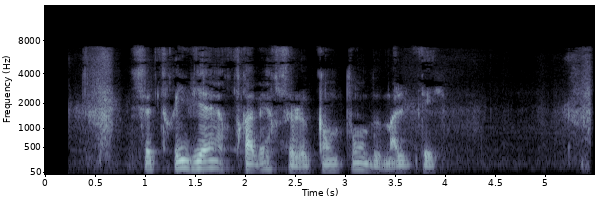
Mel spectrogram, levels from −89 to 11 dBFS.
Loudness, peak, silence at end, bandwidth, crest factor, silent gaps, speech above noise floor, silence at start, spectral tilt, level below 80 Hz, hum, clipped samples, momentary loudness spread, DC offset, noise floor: -25 LUFS; -2 dBFS; 0.05 s; 7.4 kHz; 26 dB; none; 39 dB; 0.3 s; -5.5 dB/octave; -56 dBFS; none; under 0.1%; 17 LU; under 0.1%; -62 dBFS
